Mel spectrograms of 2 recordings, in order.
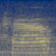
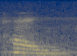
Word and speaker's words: have: That's also why this word have is pronounced have, not have. It's a sight word.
